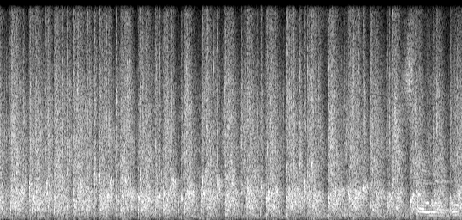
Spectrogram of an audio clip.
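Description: Dense, steady applause from an audience at a panel debate fills the room for several seconds, many hands clapping at once with a faint voice near the end.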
